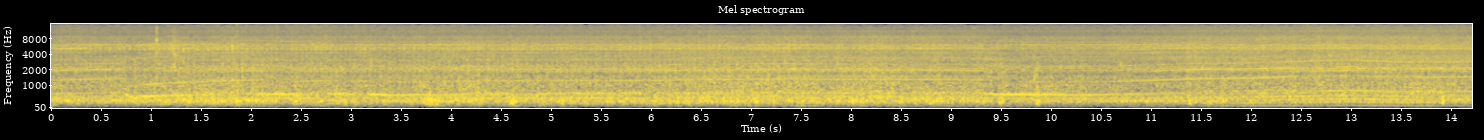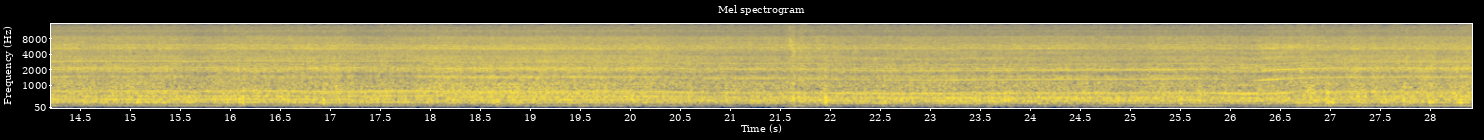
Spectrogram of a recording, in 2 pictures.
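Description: Car engine and road noise heard inside the cabin while driving at speed: a steady drone with a faint hum whose pitch drifts up and down a little with engine speed.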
